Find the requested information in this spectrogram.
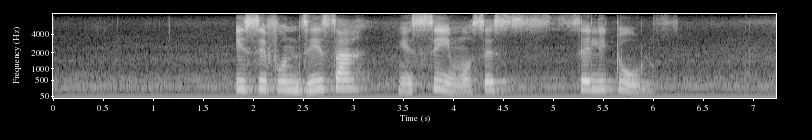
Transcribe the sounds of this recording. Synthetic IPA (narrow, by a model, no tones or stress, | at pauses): isifund͡zʱisa | ŋesimɔs | selitʼuːlɔ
